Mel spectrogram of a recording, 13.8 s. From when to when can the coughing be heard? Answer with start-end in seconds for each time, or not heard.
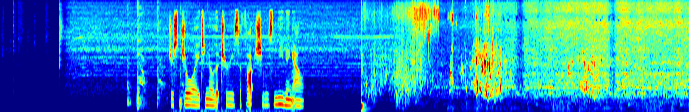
2.5-3.9.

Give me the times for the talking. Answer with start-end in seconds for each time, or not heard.
3.4-6.1.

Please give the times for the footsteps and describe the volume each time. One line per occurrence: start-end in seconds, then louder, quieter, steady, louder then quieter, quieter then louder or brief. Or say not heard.
not heard.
